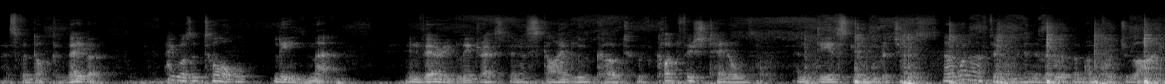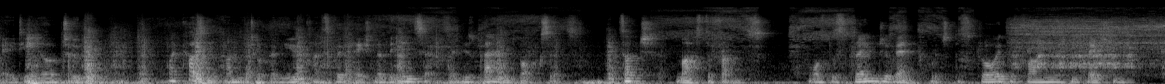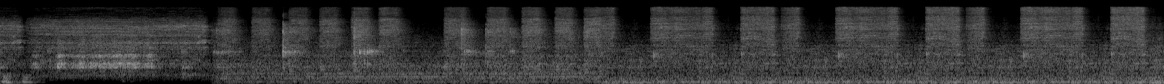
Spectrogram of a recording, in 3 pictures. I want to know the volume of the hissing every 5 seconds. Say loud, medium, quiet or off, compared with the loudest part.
quiet, quiet, medium, medium, loud, loud, loud.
